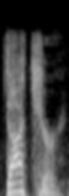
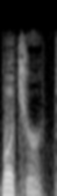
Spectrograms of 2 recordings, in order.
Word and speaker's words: Dutcher: And Brian Dutcher, D-U-T-C-H-E-R, not Butcher. I always mess his name up. I want to call him Butcher, too, guys.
